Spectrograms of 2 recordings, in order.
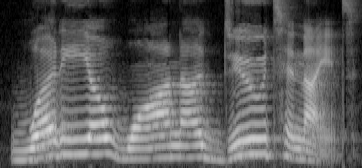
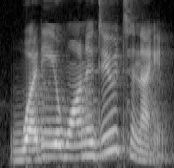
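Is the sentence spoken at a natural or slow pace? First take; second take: slow; natural. First: The sentence is spoken very slowly. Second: The sentence is spoken at a natural pace. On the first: "Now I said it very slowly" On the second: "now I'll say it at a natural pace"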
